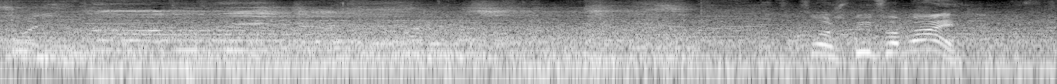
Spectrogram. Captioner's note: Stadionlärm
